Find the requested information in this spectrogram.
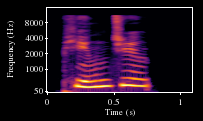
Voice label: "平均", Chinese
